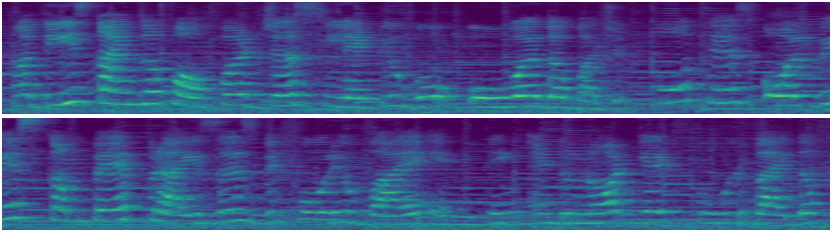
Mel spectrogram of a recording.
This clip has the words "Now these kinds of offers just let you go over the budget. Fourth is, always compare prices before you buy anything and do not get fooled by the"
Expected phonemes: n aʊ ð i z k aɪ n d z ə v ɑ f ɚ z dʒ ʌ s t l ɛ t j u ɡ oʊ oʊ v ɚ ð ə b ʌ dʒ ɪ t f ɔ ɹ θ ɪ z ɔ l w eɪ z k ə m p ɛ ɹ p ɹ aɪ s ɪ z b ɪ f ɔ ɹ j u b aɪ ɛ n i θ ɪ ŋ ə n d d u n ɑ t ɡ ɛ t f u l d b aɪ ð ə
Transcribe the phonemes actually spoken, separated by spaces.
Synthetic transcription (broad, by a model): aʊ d i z k aɪ n d z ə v ɑ f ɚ dʒ ʌ s t l ɛ t j u ɡ oʊ oʊ v ɚ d ə b ʌ dʒ ɪ t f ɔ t ɪ z ɔ l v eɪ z k ə m p ɛ ɹ p ɹ aɪ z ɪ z b ɪ f ɔ ɹ j u b aɪ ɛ n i t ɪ ŋ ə n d d u n ɑ t ɡ ɛ t f u l d b aɪ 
